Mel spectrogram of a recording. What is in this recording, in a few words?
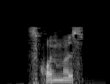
"squamous", english; adjectives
